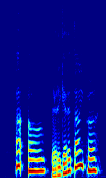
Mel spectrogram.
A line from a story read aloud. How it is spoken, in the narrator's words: it giggled and said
